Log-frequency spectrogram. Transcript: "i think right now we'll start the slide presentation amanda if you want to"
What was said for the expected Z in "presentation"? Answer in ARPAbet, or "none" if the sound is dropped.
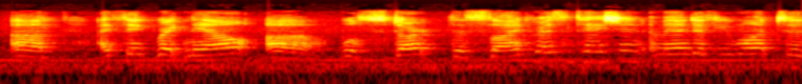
Z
